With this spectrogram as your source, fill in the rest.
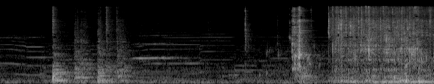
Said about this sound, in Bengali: ঠান্ডা জল দিয়ে দিলাম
